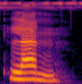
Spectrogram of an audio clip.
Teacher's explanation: vokal yang timbul karena lidah bagian tengah digunakan. Letaknya di tengah, mulut tidak bundar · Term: Fathah pendek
